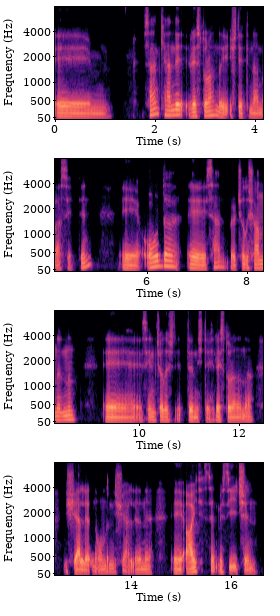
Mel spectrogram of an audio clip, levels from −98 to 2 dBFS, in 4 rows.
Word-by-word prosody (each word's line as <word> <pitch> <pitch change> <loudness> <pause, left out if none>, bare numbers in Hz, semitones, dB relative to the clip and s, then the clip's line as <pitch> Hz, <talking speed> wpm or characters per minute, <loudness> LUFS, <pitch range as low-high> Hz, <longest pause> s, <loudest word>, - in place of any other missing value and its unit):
emm, 85 -2 +1 0.7
sen 140 +5 -1
kendi 130 -1 +3
restoran 110 +4 +2
da 90 - +3
işlettiğinden 85 -1 -3
bahsettin. 160 +12 -6 0.6
İii, 85 -2 +1
orada, 145 +1 +3 0.2
eee, 95 -3 +4
sen, 65 -7 -6
böyle, - - -2
çalışanlarının, 100 +2 -1 0.6
eee, 85 -1 +2
senin 95 +1 -3
çalıştığın, 90 -1 0
işte, 85 - -5
restoranına, 85 -1 +1 0.4
iş - - -5
yerlerine, - - +4
onların 95 +3 -3
iş 100 - -7
yerlerine, 85 0 -2 0.4
eee, 85 -1 +4
ait 100 +7 +6
hissetmesi - - -3
için 80 -1 -1
90 Hz, 95 wpm, -26 LUFS, 85-110 Hz, 0.7 s, ait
